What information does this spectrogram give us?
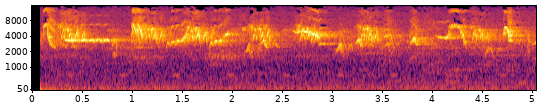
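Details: Male Oriental magpie-robin (Copsychus saularis) singing in the morning in front of a home in Sialkot, Pakistan: a run of varied clear whistled phrases and slurred notes, rising and falling, with steady low background hum.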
